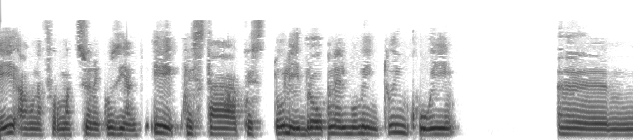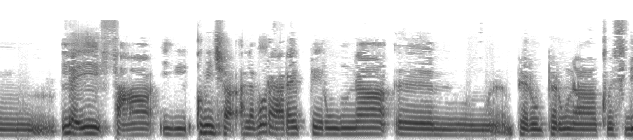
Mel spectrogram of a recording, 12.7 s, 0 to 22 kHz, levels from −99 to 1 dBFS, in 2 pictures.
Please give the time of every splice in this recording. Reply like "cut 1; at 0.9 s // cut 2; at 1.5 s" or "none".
cut 1; at 1.4 s // cut 2; at 3.3 s // cut 3; at 8.2 s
